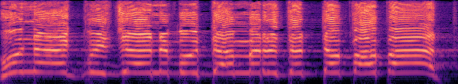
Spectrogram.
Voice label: landmark near tank, localized english battlechatter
